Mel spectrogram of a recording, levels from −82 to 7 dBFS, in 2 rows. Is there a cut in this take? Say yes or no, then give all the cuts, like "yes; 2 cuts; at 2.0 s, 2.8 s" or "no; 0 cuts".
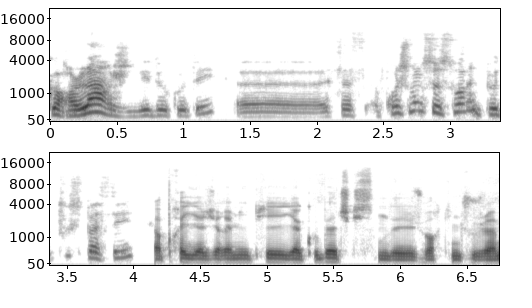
yes; 2 cuts; at 1.3 s, 4.2 s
